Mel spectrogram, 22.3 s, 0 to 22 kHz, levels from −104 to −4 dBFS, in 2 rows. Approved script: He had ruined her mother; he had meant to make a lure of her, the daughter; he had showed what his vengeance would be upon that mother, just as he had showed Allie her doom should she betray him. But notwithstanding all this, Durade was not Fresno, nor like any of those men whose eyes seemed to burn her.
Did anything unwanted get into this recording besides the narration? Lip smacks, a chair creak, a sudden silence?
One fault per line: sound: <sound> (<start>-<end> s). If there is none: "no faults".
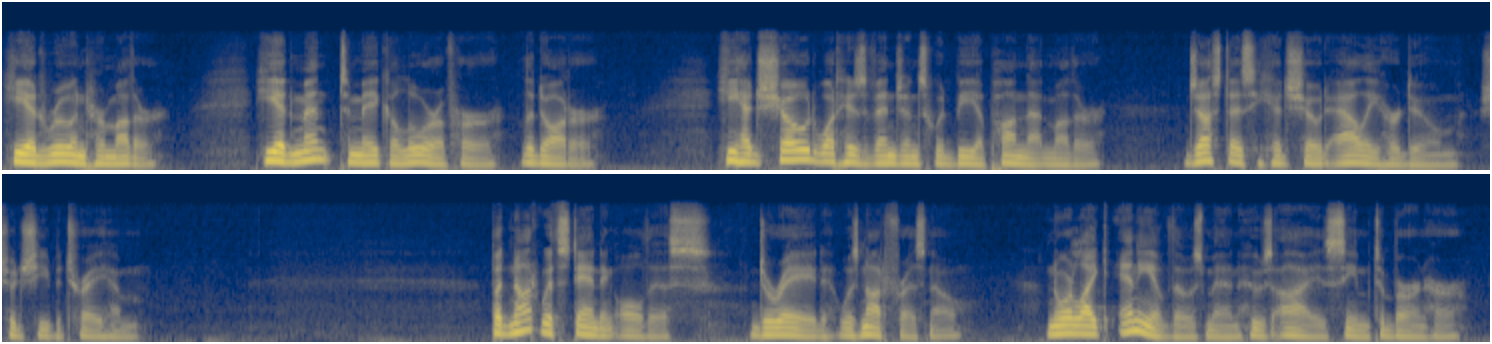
no faults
